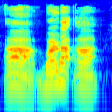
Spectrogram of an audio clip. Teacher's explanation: जीभ 3 प्रकार के हिस्सों में विभक्ति होती है, अग्रभाग, मध्य भाग और पश्च भाग। पश्च भाग जब आप बोलते हैं बड़ा आ तो आवाज़ पीछे से आती है, तो पश्च स्वर बड़ा आ हो जाएगा।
